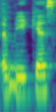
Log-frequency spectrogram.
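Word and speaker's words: amicus: called an amus brief I hate that it is pronounced amus that's another one that I'm like that can't be right right um however so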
